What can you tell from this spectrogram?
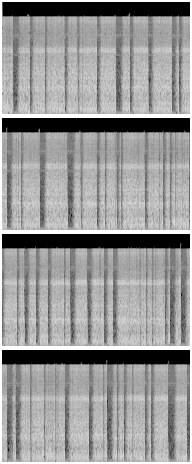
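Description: A heavy engine, likely the truck or crane engine of a spa-moving rig, runs steadily with a constant hum. The sound cuts out briefly and irregularly, about three times a second.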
